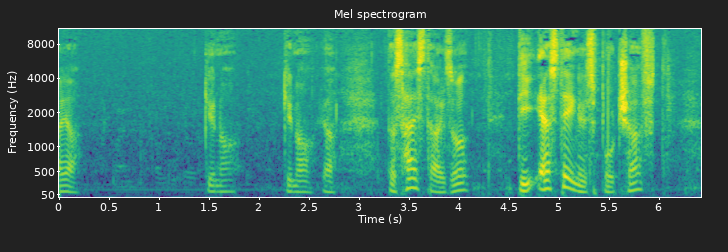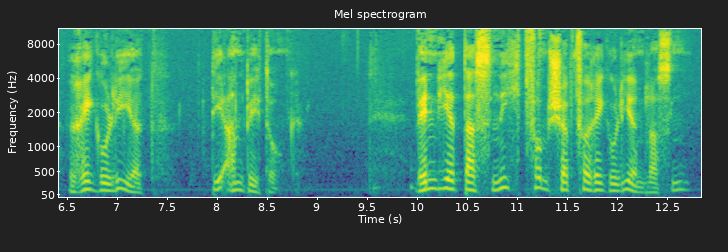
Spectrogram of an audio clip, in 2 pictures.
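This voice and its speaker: A man's voice: medium pitch, slight background noise. A man preaching a sermon in an emphatic way, often putting questions to the congregation.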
